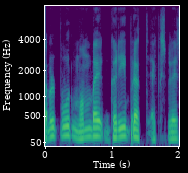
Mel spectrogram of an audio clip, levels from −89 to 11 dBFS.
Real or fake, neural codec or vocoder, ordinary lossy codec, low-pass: fake; codec, 16 kHz, 4 kbps, FreqCodec, larger model; none; none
